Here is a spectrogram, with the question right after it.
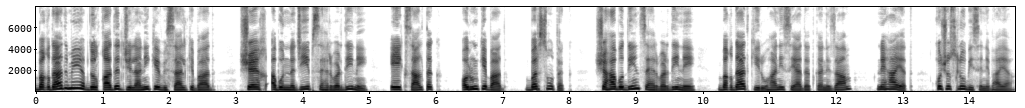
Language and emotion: Urdu, neutral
